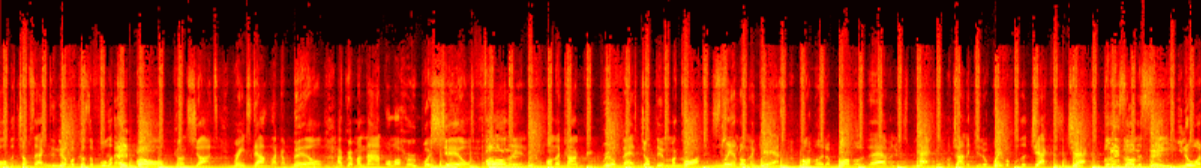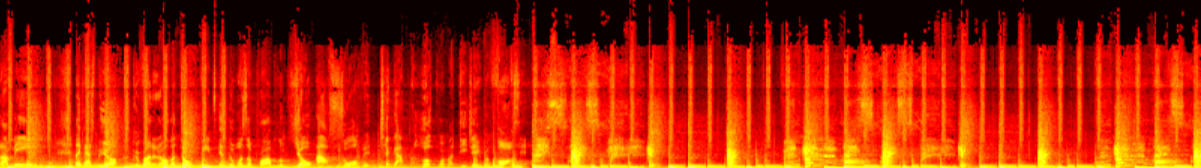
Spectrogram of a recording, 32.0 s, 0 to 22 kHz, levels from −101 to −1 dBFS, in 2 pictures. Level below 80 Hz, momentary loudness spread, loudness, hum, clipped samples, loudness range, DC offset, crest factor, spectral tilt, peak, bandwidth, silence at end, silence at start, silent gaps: -24 dBFS; 8 LU; -21 LUFS; none; under 0.1%; 3 LU; under 0.1%; 18 dB; -5.5 dB/octave; -2 dBFS; 17.5 kHz; 0 s; 0 s; none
